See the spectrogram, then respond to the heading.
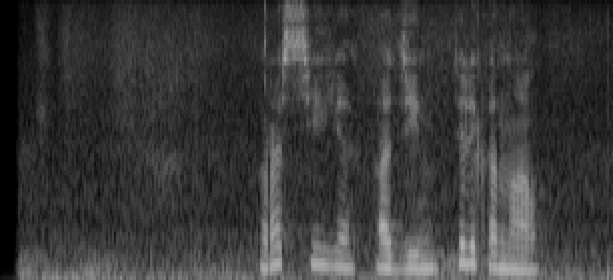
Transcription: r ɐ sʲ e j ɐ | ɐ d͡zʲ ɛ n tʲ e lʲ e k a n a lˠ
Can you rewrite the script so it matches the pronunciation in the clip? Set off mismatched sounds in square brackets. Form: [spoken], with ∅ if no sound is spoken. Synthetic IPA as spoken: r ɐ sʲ [i] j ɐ | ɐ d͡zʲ [i] n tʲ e lʲ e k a n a lˠ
